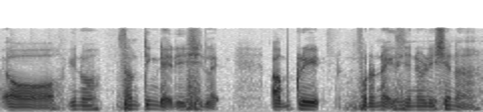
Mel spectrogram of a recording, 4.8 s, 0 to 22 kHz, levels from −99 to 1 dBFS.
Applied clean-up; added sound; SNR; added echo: none; none; none; none.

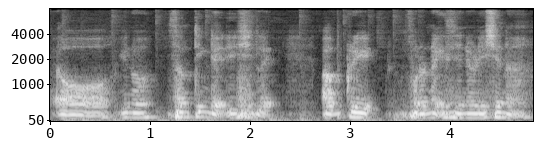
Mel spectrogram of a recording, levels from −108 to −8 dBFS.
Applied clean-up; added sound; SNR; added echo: none; Drum kit; 20 dB; reverberation time 0.2 s.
